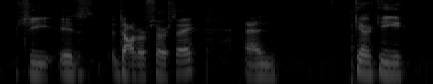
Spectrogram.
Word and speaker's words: Circe: is the daughter of Circe, and Kirki. I know I'm switching pronunciations. I've heard actually that the proper pronunciation is Kirki.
